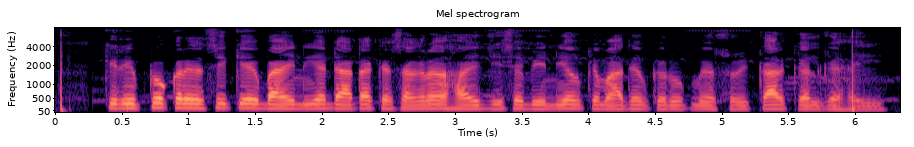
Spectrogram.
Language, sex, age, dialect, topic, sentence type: Magahi, male, 46-50, Central/Standard, banking, statement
